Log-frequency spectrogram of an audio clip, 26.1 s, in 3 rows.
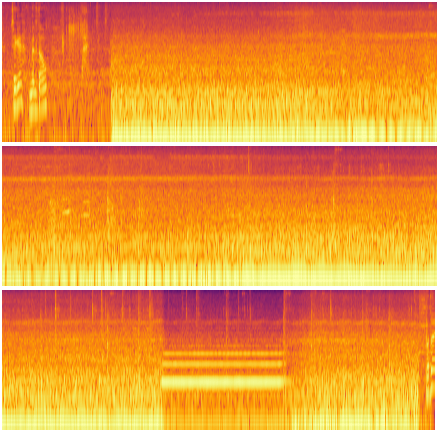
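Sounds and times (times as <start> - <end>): diesel train engine and rail rumble: 0.0 - 26.0
train horn: 20.6 - 23.2.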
